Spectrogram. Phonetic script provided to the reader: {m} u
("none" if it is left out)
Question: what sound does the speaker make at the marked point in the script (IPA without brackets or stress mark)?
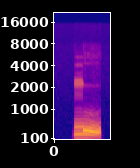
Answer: m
